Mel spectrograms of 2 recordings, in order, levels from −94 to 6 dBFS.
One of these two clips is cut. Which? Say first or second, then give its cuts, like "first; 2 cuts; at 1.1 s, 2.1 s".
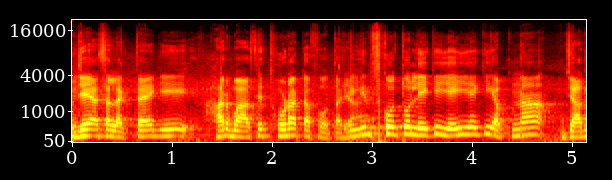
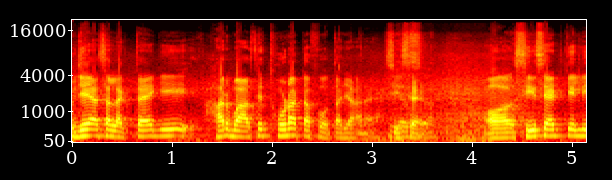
first; 1 cut; at 2.9 s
